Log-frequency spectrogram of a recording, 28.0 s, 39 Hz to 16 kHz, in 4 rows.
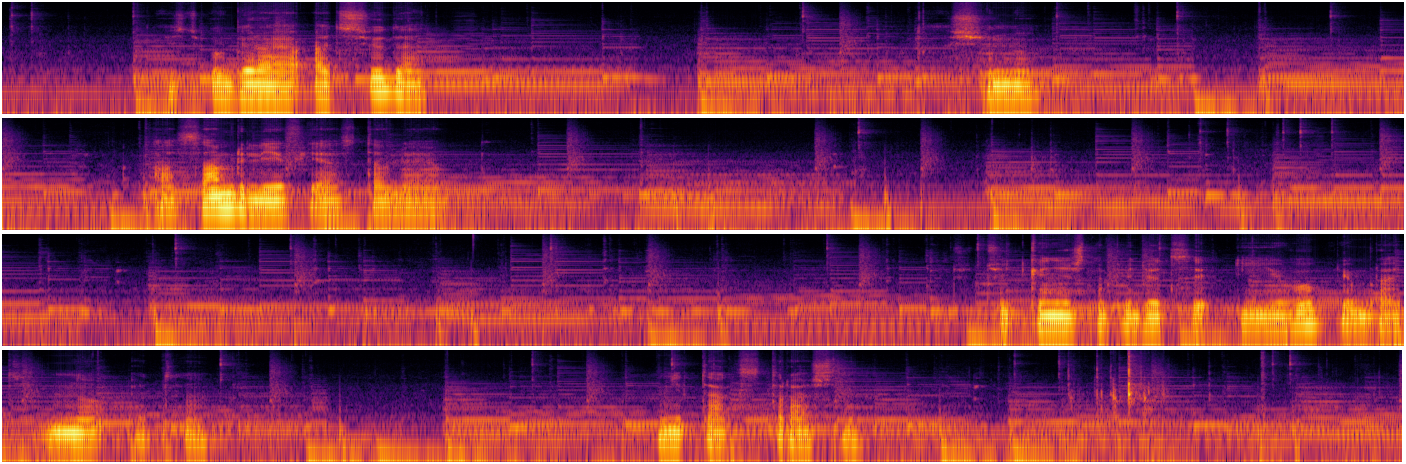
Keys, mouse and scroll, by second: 0.0 right click, 0.6-12.7 drag, 12.7 scroll down 1, 13.0 right click, 13.4-17.0 drag, 17.0-18.1 scroll up 1, 18.1 click, 19.2 scroll up 1, 19.8-24.6 drag, 24.6-25.6 scroll down 1, 25.6 scroll up 1, 26.1 right click, 26.4 scroll down 1, 26.6 Escape, 27.3 click, 27.6 scroll down 1, 27.8 scroll up 1.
